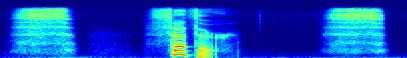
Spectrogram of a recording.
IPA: ð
